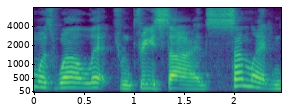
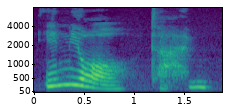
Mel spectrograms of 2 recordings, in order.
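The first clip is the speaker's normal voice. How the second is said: whisper; 4 semitones higher, much slower than usual. A narrator's reading. Old man whispering aside.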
